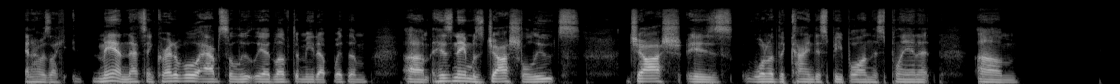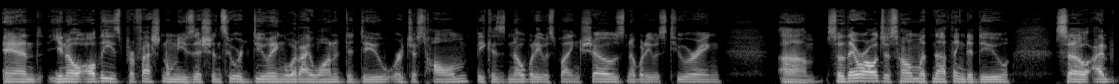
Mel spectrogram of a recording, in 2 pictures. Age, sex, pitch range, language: 20-39, male, 115-130 Hz, English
